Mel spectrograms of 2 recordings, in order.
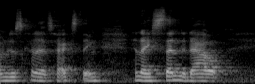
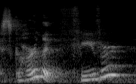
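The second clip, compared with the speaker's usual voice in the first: retold disbelief, higher pitch; incredulous question; 8 semitones higher than usual. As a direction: echo the diagnosis as a baffled, high question. Shocked reply to the diagnosis.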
